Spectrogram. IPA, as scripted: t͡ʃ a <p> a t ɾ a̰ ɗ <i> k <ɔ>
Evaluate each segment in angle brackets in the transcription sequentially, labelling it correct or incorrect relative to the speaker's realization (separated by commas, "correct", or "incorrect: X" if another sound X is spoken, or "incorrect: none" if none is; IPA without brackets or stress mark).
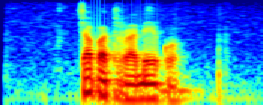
correct, incorrect: ɛ, correct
